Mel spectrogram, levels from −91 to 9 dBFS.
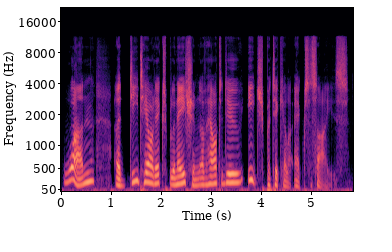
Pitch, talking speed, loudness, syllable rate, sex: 170 Hz, 115 wpm, -17 LUFS, 4.7 syllables/s, male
